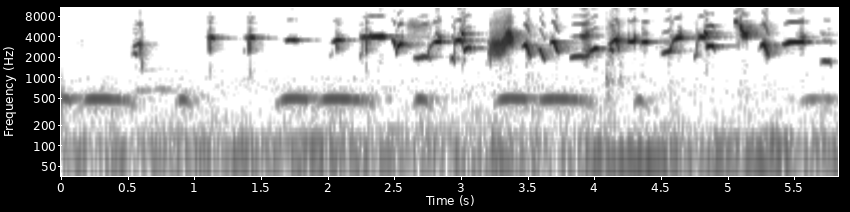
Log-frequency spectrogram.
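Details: House finch song starting with a few separated chirps, then building into a fast, tumbling warble of high slurred and buzzy notes; a low, steady hooting tone repeats softly underneath.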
